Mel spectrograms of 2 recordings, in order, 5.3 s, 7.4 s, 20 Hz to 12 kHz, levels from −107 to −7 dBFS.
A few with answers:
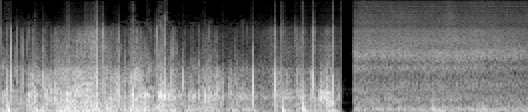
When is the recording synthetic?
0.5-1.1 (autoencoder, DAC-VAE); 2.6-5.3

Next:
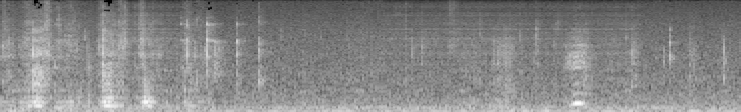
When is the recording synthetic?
1.2-1.8 (autoencoder, DAC-VAE); 3.8-6.4

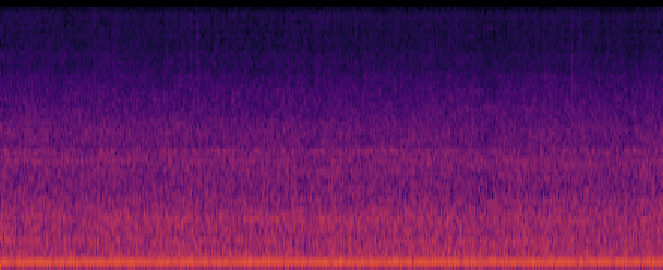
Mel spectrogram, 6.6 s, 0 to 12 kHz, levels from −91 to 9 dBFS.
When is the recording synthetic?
0.0-1.6 (autoencoder, DAC-VAE); 3.4-6.6

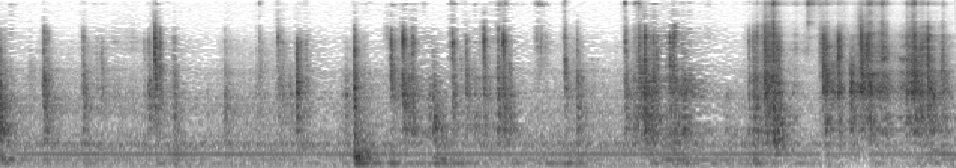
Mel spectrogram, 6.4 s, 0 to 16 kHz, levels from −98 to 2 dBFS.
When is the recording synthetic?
5.0-6.4 (autoencoder, DAC-VAE)

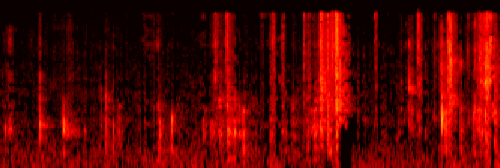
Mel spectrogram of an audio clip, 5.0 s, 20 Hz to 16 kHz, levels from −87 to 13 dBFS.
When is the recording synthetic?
0.5-1.0 (autoencoder, DAC-VAE)

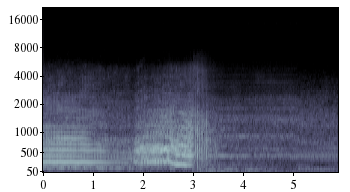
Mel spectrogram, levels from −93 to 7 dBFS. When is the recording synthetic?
2.4-5.1 (autoencoder, DAC-VAE)

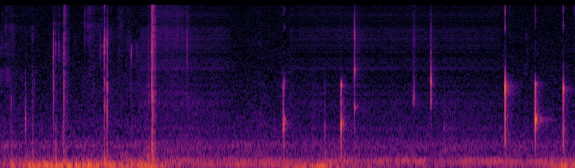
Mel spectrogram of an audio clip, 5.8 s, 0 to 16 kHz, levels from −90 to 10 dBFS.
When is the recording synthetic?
1.4-2.3 (autoencoder, DAC-VAE); 2.9-5.0

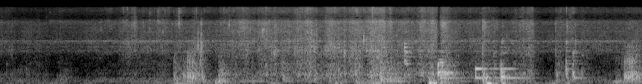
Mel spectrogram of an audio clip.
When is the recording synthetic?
none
